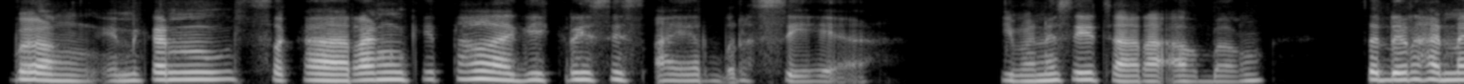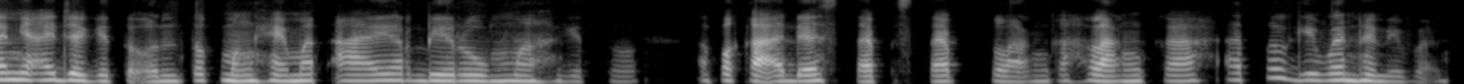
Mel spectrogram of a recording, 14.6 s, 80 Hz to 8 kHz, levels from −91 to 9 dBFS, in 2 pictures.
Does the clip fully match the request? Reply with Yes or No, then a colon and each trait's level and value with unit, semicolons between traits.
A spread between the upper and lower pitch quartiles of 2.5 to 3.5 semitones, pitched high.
Yes: average, 3.0 semitones; high, 210 Hz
